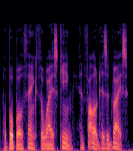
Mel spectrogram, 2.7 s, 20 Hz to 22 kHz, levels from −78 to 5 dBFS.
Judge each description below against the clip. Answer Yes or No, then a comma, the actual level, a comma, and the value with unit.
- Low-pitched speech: Yes, low, 105 Hz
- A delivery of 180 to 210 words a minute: Yes, average, 200 wpm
